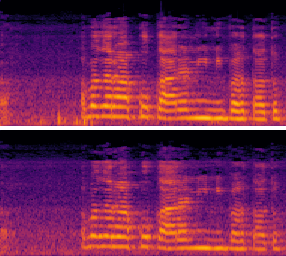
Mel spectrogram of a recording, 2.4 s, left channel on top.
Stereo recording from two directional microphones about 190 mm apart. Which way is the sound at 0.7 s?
40° left (ahead or behind).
